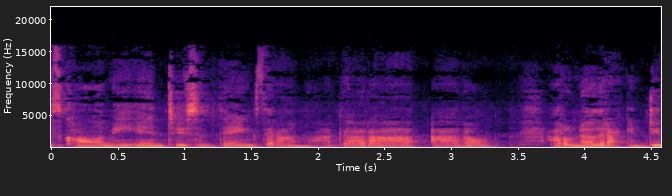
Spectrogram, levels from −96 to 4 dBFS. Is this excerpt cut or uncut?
uncut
